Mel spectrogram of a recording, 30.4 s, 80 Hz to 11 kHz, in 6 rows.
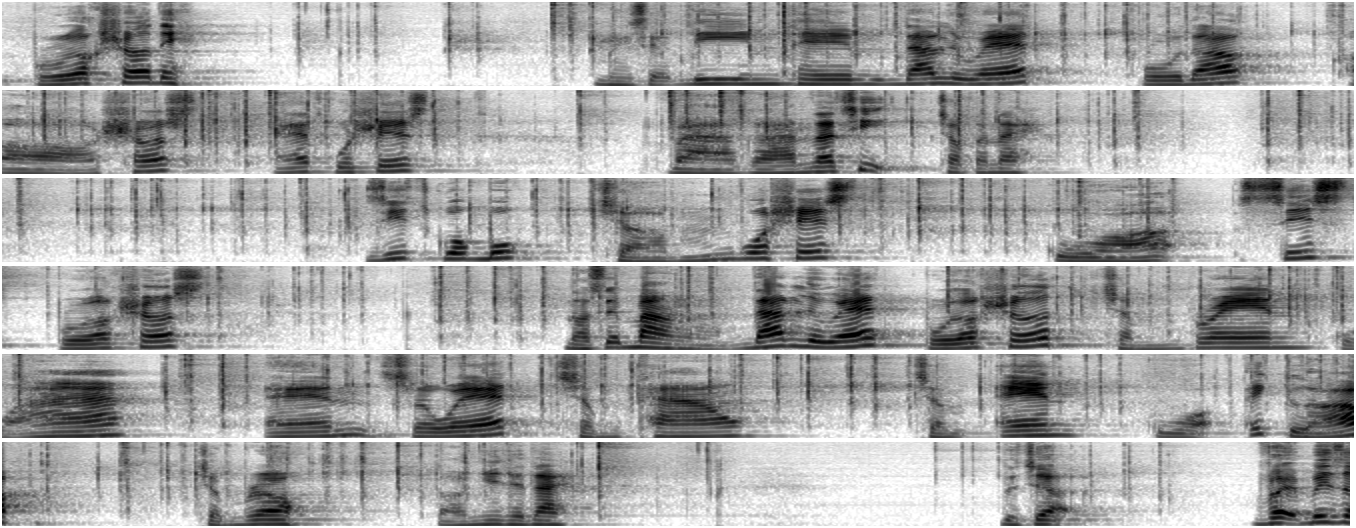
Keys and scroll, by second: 9.2 ctrl+space, 14.4 ctrl+space, 17.8 ctrl+space, 29.5 ctrl+c.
